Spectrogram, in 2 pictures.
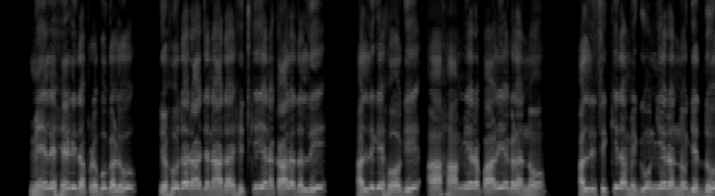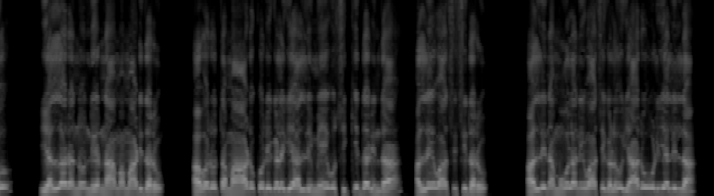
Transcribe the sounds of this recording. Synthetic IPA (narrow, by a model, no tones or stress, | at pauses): me̞ːle̞ɦe̞ːɭid̪ɐpɾɐbuɡɐɭu | jeɦuːd̪ɐɾaːd͡ʒɐnaːd̪ɐɦit͡ʃkiːjɐnɐkaːlɐd̪ɐlːi | ɐlːiɡe̞ɦo̞ːɡiaːɦaːmjɐɾɐpaːɭijɐɡɐɭɐnːu | ɐlːisikːid̪ɐmeɡuːnijɐɾɐnːuɡe̞d̪ːu | iɛlːɐɾɐnːuniɾɳaːmɐmaːɽid̪ɐɾu | ɐʋɐɾut̪ɐmːɐaːɽukuɾiɡɐɭiɡe̞ɐlːimeːʋusikːid̪ːɐɾind̪ɐ | ɐlːeːʋaːsisid̪ɐɾu | ɐlːinɐmuːlɐniʋaːsiɡɐɭujaːɾuːuɭijɐlilːɐ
